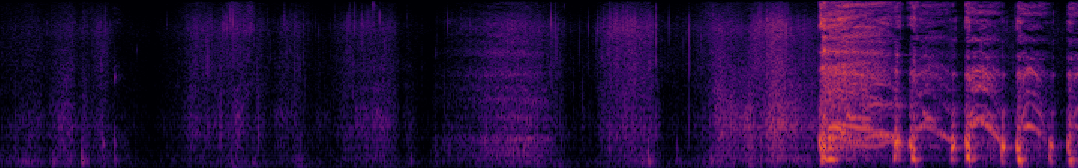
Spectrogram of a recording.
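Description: Soft throaty huffs and clearing sounds, then several louder, harsh coughs toward the end.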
